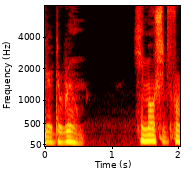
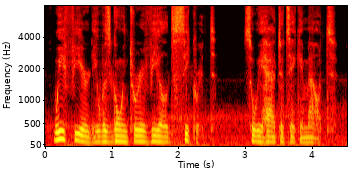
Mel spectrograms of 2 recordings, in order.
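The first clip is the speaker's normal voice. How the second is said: plain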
